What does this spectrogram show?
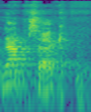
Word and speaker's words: knapsack: Okay, the first spelling of knapsack. Anyone know the first letter? No. Knapsack. Anyone guess the first letter? K.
